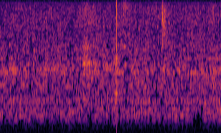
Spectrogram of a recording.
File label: voices, EVP; Homer Mill 2010; Lower Michigan Parnormal Society; Voices noise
